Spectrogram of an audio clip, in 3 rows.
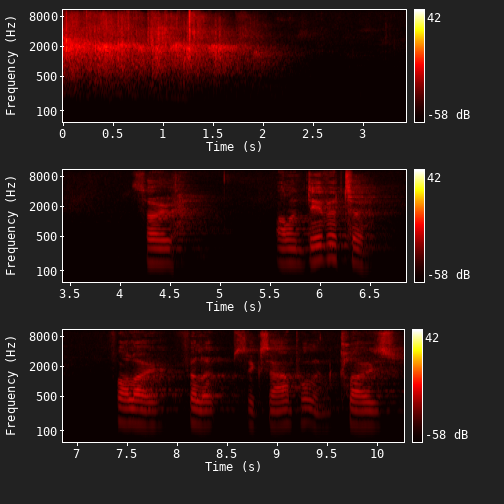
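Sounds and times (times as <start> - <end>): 
church audience clapping in appreciation: 0.0 - 2.2
speech: 4.2 - 4.8, 5.6 - 6.6, 7.4 - 10.2.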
